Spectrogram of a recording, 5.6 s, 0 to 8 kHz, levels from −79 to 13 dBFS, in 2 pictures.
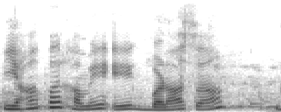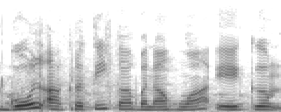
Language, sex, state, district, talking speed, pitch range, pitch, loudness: Hindi, male, Madhya Pradesh, Dhar, 130 wpm, 210-270 Hz, 225 Hz, -16 LUFS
